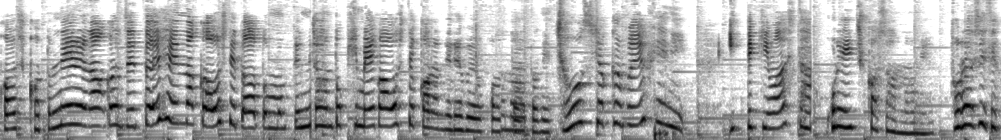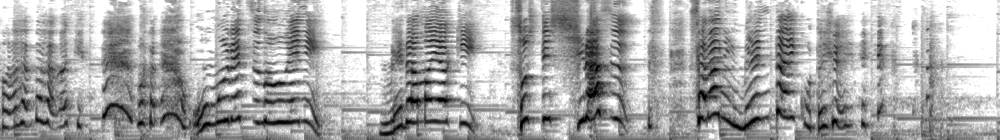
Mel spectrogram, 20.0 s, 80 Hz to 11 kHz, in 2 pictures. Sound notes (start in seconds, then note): 10.0 laughs; 18.3 laughs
